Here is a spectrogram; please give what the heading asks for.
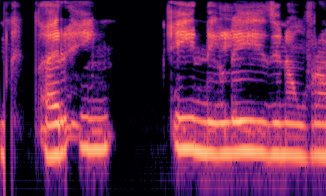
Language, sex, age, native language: Icelandic, male, 10, Icelandic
